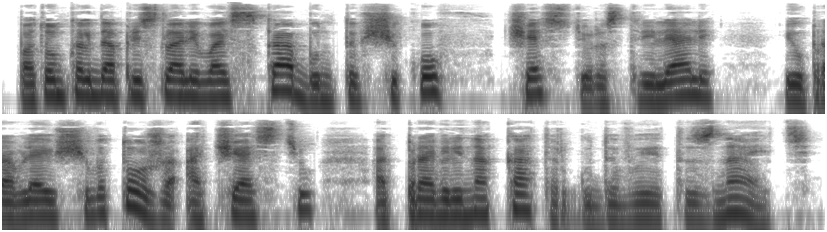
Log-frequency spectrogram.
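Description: A hesitant, uneasy landowner confides a dark local legend , read by a woman in an audiobook. He speaks in a low, confiding tone with little flourish. The recording is dry and close. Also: fairly quick, few pauses, dry recording, lightly acted. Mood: hushed.

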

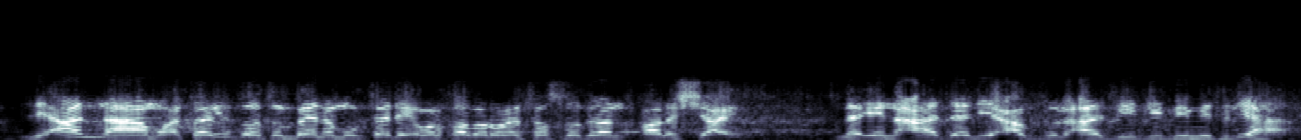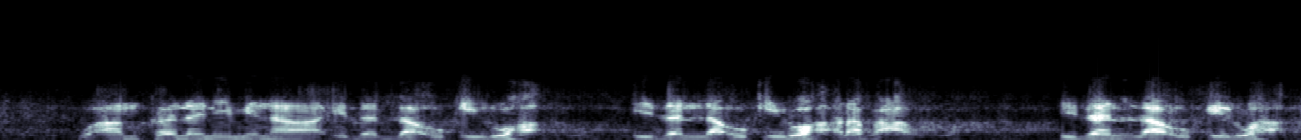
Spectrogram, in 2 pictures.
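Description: A man's voice: high voice, vocal fry. An older man giving a classical grammar lecture, reading out a text and explaining it with repetitions and questions to his students. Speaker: teacher of Arabic grammar. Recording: phone-like lo-fi recording in a reverberant hall.

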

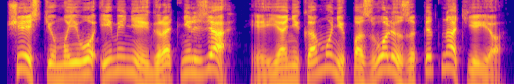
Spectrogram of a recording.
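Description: A man's voice: a little high, very animated, normal speed, no echo, clean studio sound. A man voicing a proud, hot-tempered nobleman in an audiobook, commanding and threatening. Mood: stern. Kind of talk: audiobook reading.

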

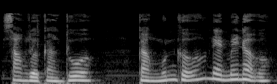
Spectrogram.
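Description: A desperate mother in a spoken story, begging and tearful, as a woman reader puts her on. Her pleas sit at an ordinary middle pitch over soft music in the background. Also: normal speed, natural voice. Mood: pleading. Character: desperate pleading mother in debt.

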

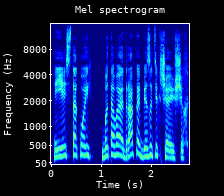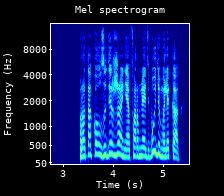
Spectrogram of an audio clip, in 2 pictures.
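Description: A woman reading an audiobook, voicing a gruff, bossy middle-aged police officer who barks orders and lectures. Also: fairly high pitch, brisk, a bit bright, no echo, studio quality, lightly acted. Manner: barking, commanding, fatherly lecturing. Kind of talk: audiobook character voice.

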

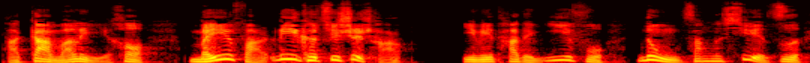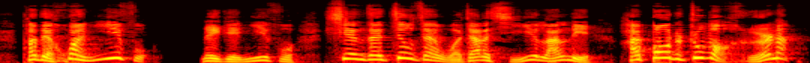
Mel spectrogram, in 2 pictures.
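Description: A man's voice: mid-range voice, sing-song, moderate pace, few pauses, breathy edge. A man voicing a jealous, furious young woman who shrilly accuses a liar in a radio storytelling.

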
